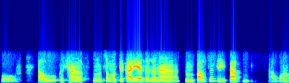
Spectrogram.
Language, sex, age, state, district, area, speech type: Odia, female, 45-60, Odisha, Balasore, rural, conversation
